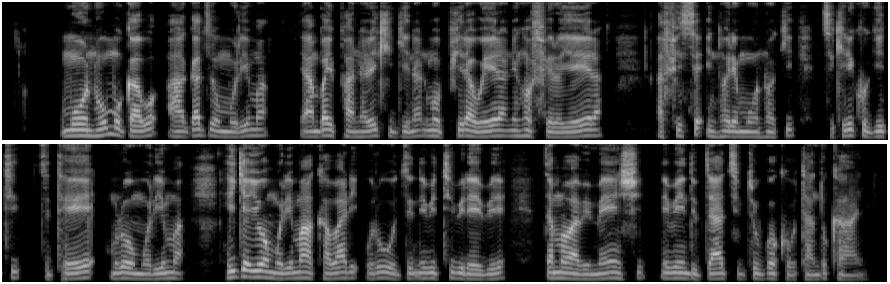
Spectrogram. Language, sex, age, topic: Rundi, male, 18-24, agriculture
